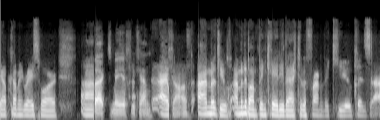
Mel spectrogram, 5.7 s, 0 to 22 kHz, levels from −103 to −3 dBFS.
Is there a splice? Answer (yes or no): yes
